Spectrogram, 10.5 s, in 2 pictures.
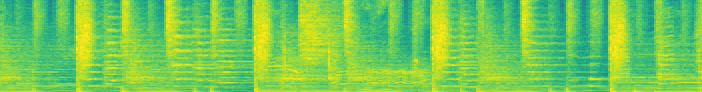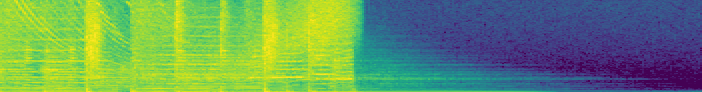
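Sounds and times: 
hip hop music: 0:00.0 - 0:08.0.

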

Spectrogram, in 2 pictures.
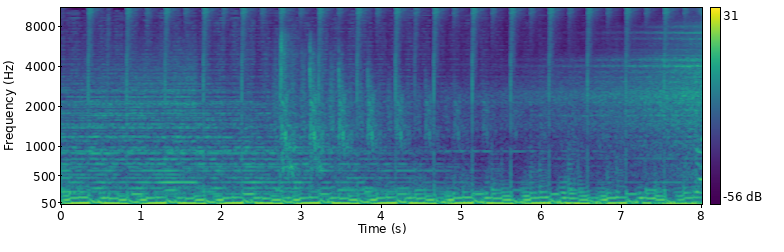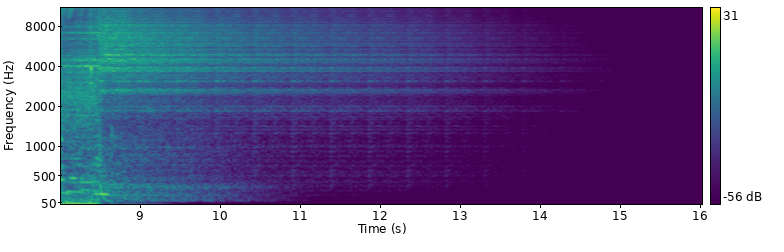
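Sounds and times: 
tense ambient music: 0:00.0 - 0:10.4.

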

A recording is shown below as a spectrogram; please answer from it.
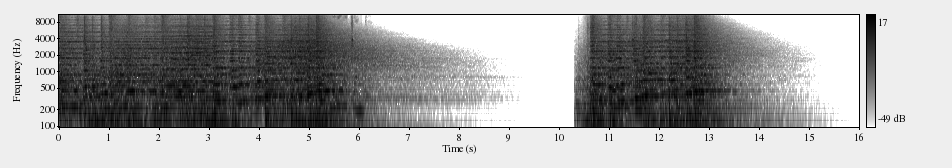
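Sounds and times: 
heroic adventure music: 0:00.0 - 0:06.8, 0:10.4 - 0:14.8.

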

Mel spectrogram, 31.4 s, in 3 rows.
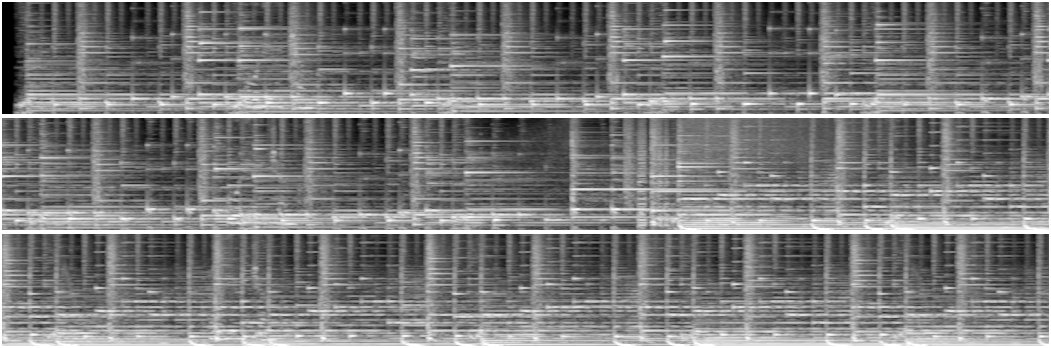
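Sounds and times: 
upbeat kids pop music: 0:00.2 - 0:15.5, 0:16.6 - 0:31.3.

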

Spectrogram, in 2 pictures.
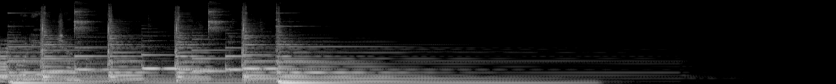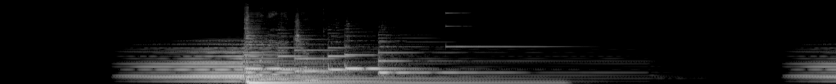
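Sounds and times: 
happy logo jingle: 0:00.1 - 0:05.2, 0:10.8 - 0:14.0.

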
